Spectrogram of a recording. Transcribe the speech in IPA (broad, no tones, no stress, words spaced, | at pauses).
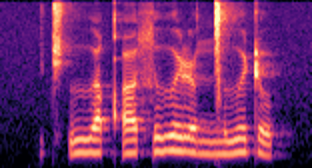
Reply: t͡ʃʼɯː qʼʊːɬɯːɭə˞ ŋ͡ǀɯːʈʊ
